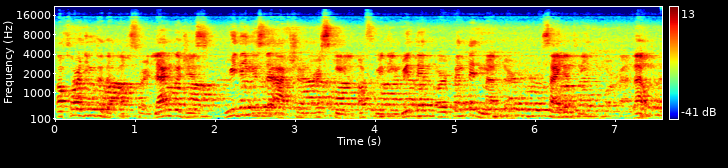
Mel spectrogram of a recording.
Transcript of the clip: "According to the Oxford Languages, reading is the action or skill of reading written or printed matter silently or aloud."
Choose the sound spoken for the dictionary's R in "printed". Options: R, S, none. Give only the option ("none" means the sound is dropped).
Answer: none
